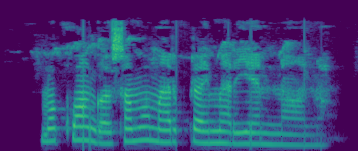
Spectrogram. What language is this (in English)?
Luo (Kenya and Tanzania)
